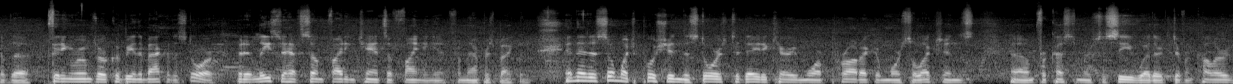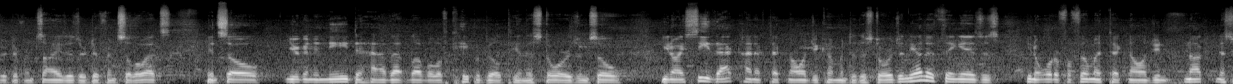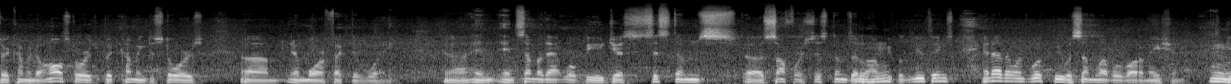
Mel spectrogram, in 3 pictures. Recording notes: On location at MODEX 2022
